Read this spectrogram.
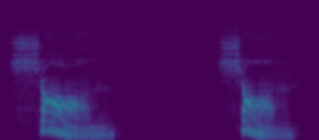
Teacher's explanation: The sh is long and sustained.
